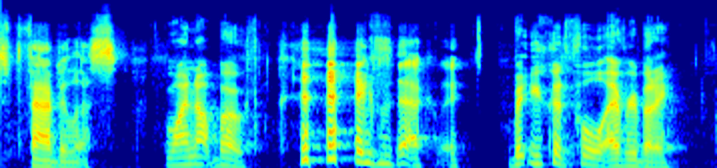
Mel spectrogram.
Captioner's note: laughing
